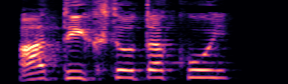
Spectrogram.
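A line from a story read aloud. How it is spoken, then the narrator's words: Commanding question. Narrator (Russian): спросил он командным тоном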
